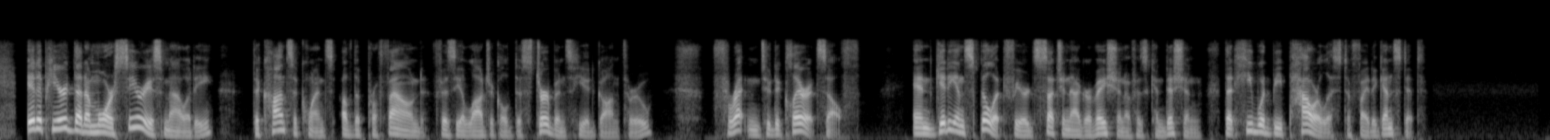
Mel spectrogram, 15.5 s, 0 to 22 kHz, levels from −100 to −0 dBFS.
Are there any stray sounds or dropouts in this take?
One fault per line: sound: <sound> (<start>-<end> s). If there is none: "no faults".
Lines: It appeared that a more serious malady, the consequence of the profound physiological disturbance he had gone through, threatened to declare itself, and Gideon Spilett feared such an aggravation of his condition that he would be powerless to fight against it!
no faults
